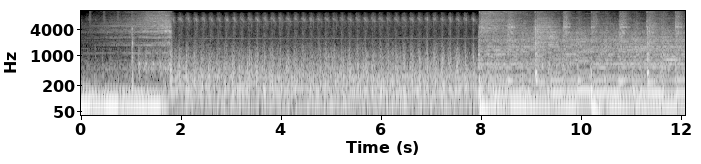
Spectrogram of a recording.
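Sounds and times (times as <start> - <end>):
music: 0.0 - 2.1, 7.9 - 12.0.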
